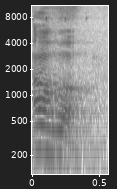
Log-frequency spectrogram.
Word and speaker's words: hour: orange, an umbrella, an hour. So notice the word an hour. So notice the word R is H is silent. Here hour starts with vowel sound.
